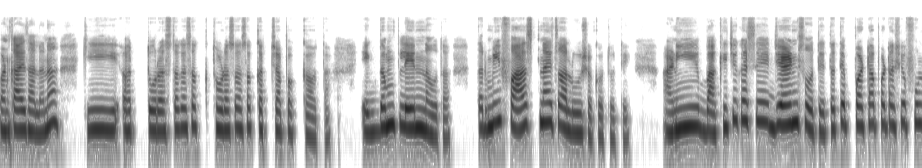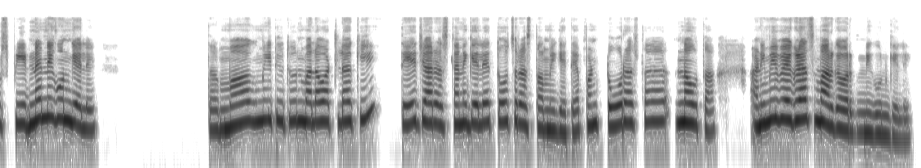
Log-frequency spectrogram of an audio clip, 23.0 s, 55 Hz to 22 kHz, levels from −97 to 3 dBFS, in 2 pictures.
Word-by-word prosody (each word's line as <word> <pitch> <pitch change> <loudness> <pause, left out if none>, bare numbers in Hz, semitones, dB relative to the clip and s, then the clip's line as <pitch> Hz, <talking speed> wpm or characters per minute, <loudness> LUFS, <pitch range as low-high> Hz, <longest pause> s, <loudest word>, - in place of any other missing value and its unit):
पण 210 -1 -1
काय 220 -1 +2
झालं 205 -1 -3
ना, 275 +4 +1 0.3
की 220 0 -1
अ, 210 - -2 0.2
तो 220 - -1
रस्ता 210 +2 -4
कसा 235 +1 -4 0.2
थोडासा 220 0 -2
असा 230 +1 -5
कच्चा-पक्का 200 -3 -8
होता, 160 -1 -13 0.4
एकदम 215 +5 +3
प्लेन 235 -2 +5
नव्हता. 170 -5 -3 0.4
तर 230 -1 -4
मी 260 +5 +3
फास्ट 245 +4 0
नाही 285 0 +3
चालवू 210 -6 -1
शकत 170 -1 -11
होते 155 0 -15 0.5
आणि 235 +4 +4
बाकीचे 230 +9 -2
कसे 295 -1 -1
जेंट्स 265 +1 +6
होते, 210 -3 -2
तर 225 - -3
ते 270 - 0
पटापट 260 +1 -3
असे 255 +2 -5
फुल 275 -1 -2
स्पीडने 270 +3 +3
निघून 325 -2 +4
गेले. 235 -5 0 1.4
तर 220 0 -4
मग 260 +6 +2
मी 310 0 +1
तिथून 300 0 -1
मला 285 -1 +2
वाटलं, 290 0 -1
की 320 +5 -1 0.4
ते 260 +2 0
ज्या 285 -2 +2
रस्त्याने 265 0 -1
गेले 275 +1 0
तोच 290 0 -2
रस्ता 250 -4 -3
मी 220 -1 +1
घेते, 205 0 -4
पण 255 +1 +2
तो 250 +2 +3
रस्ता 280 0 -3 0.3
नव्हता 270 -7 +3 0.5
आणि 255 0 +4
मी 305 +3 +6
वेगळ्याच 315 0 +4
मार्गावर 230 -6 +3
निघून 190 -2 -2
गेले. 155 -1 -9
245 Hz, 160 wpm, -23 LUFS, 215-280 Hz, 1.4 s, जेंट्स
